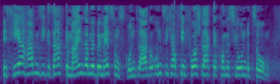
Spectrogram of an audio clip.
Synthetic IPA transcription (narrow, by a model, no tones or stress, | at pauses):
b̥ɪsheːɐɦaːbm̩ziːɡəzaːkt̚ɡ̥əmaɪnzaːməbəmɛsʊŋsɡ̥ʁʊntlaːɡəʊntz̥ɪçaʊfd̥eːnfoːɐʃlaːk̚d̥eːɐkʰɔmɪsjoːnbət͡soːɡŋ̩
